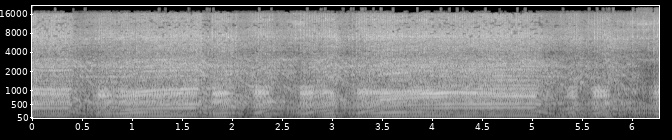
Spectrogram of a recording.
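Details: Husqvarna/McCulloch Tivoli 65 two-stroke hedge trimmer, sitting 15 years, after replacing perished fuel lines: buzzy engine revs up and drops back cleanly on the throttle, picking up smoothly each time; runs well.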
